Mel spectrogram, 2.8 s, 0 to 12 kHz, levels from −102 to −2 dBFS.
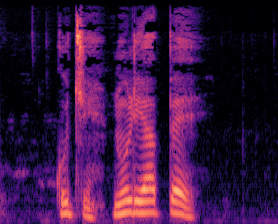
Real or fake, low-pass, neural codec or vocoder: real; 10.8 kHz; none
